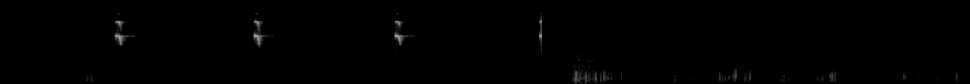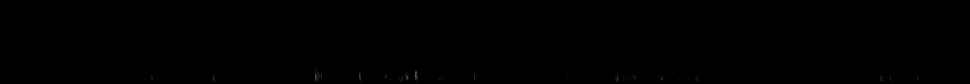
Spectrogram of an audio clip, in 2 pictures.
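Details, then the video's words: Yellow-bellied marmot standing on alert near alpine Williams Lake in the Sangre de Cristo range of the Rocky Mountains, giving four sharp, high piercing whistles about every 1.4 seconds, then only soft rustling and faint ticks. "Yellow-bellied Marmots - Whistle Call, Stand on Alert"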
